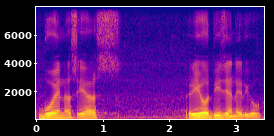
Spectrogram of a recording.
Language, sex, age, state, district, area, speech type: Assamese, male, 30-45, Assam, Nalbari, urban, spontaneous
